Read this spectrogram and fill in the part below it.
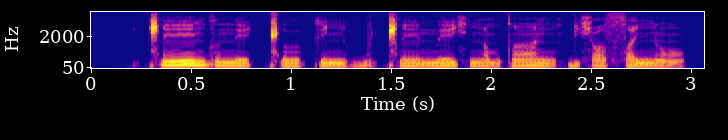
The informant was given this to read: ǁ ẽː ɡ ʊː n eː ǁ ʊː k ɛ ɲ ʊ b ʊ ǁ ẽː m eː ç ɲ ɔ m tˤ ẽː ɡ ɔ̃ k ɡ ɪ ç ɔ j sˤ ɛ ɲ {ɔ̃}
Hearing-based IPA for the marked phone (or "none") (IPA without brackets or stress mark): ɔ̃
